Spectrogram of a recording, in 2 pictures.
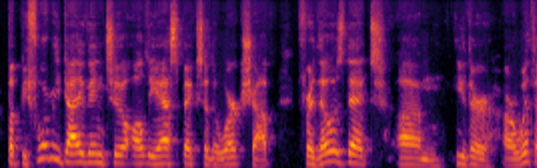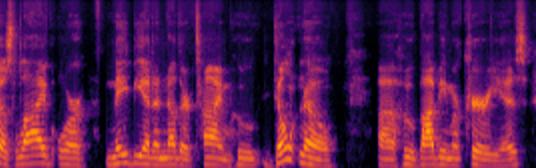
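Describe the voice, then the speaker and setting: A man's voice: a little high, a little mellow. A man hosting a live online interview, presenting in an upbeat, promotional way over a video call. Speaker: host.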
